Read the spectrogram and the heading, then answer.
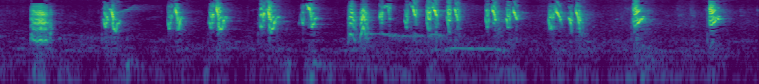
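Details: Energetic young long-tailed shrike learning song material, played to stir other shrikes to respond; short sharp notes repeated about twice a second, speeding into a rapid cluster midway, with one brief whistled slur, clean quiet background.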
